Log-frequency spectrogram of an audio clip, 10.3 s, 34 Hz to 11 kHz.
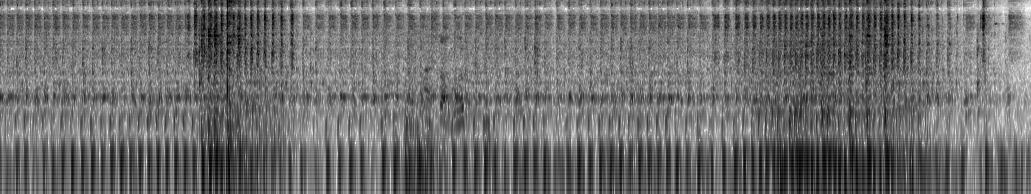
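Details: Honda Cub C70 after cleaning stator windings, fixing grounded points wire and resetting points: small single-cylinder thumping with steady pulse, revs rising and easing cleanly without misses; runs normally now.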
